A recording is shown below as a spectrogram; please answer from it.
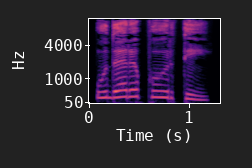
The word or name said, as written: ಉದರಪೂರ್ತಿ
